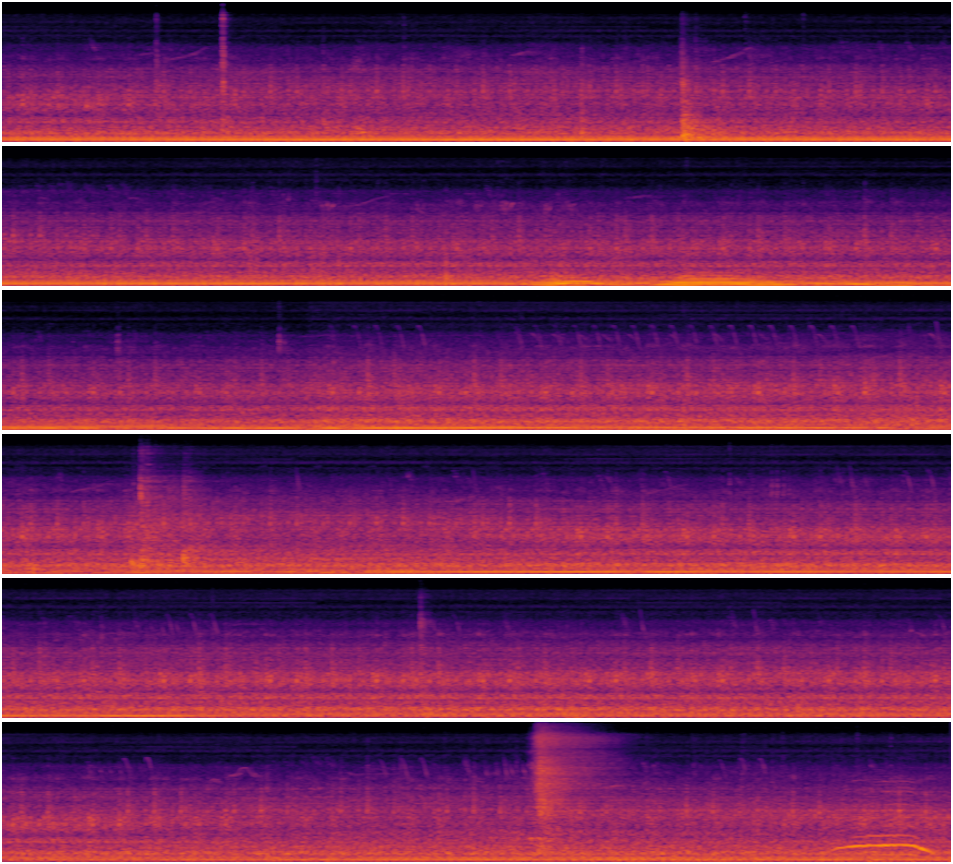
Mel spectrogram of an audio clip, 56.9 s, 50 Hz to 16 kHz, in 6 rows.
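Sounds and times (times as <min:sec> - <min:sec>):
diesel engine running: 0:00.0 - 0:56.9
short hiss: 0:52.8 - 0:53.7.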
